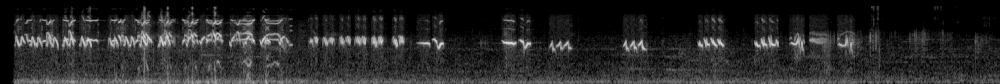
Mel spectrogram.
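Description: A small bird chirping in quick runs of high, repeated notes. The runs are dense for the first three seconds, then come in short bursts with gaps, and stop near nine seconds in.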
